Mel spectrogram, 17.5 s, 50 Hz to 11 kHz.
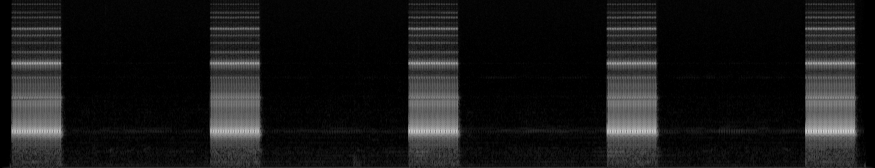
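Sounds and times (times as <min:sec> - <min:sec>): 
new telephone ringing: 0:00.2 - 0:01.3, 0:04.2 - 0:05.2, 0:08.2 - 0:09.2, 0:12.1 - 0:13.2, 0:16.1 - 0:17.2.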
